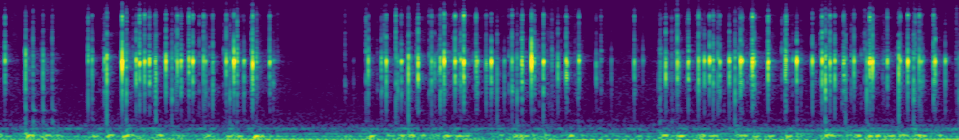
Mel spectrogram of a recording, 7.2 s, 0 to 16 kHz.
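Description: Fingertips type quickly on a purple-cased mechanical keyboard with white plastic keycaps, and by the end the hands press the keys in a fist-like position. Rapid, dry, bright clacks come in three dense bursts separated by short pauses, with a sharp click around 3 kHz and a faint low rumble beneath. Each keystroke stops almost instantly, with no ring.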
